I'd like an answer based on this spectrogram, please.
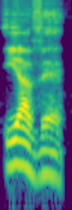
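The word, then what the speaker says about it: Yahweh: essa palavra essa expressão entendemos que a expressão mais correta ou mais próxima do que seria a pronúncia do nome de Deus é yahvé o grande eu sou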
